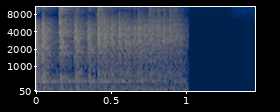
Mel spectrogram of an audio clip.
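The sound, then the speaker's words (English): A quick clatter of dice tumbling across a hard surface, about a second of rapid rattling clicks that stop abruptly, followed by near silence. “That's what the dice say.”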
